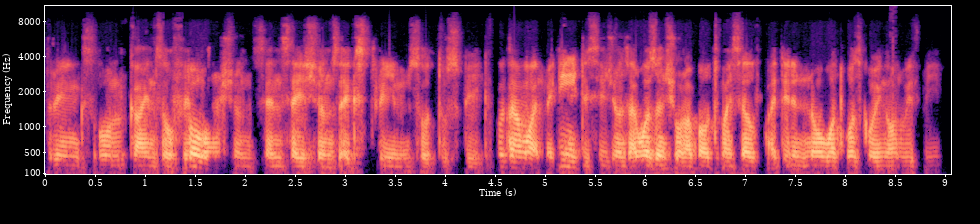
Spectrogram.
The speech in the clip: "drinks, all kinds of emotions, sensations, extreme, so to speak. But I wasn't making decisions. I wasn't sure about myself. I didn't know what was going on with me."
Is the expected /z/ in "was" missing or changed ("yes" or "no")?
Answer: no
